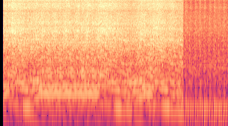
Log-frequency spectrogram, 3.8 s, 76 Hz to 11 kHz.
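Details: 2012 KTM 200 Duke single, refitted after a crash damaged the forks and started after two months: revs cleanly through several throttle blips then drops to steady idle, even firing with no knocks; healthy.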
